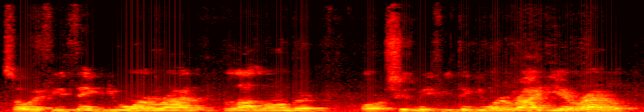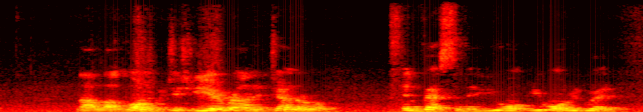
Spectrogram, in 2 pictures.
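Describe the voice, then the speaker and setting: Talking fairly quickly in a medium-pitched, slightly mellow voice, this man reviews motorcycle gear for his vlog in a relaxed way, dropping fillers and restarting sentences. He sits far from the mic, so the sound is roomy with faint ambience.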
